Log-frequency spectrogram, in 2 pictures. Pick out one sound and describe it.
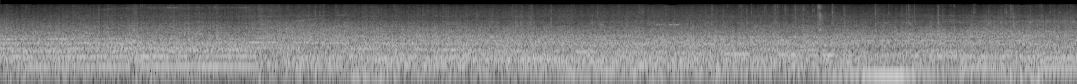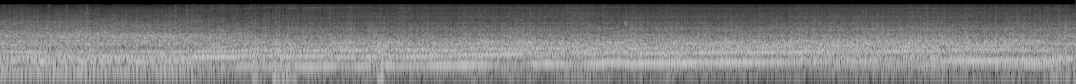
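A car engine roars loudly from inside the car, its pitch falling and rising as the car shifts gears and speeds up.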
